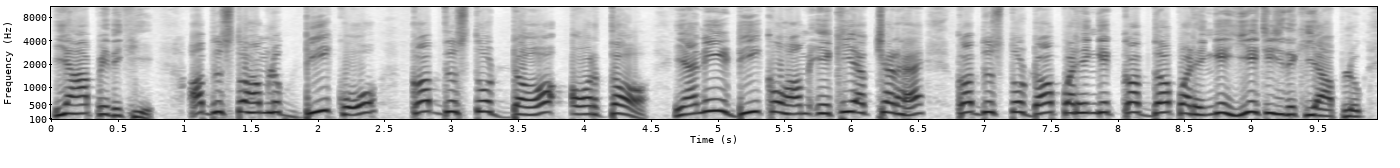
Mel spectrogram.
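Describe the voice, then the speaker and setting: A man's voice: very high-pitched, animated, moderate pace, few pauses, a little mellow, dry recording. A male teacher giving a spelling and pronunciation lesson at a digital board, often calling viewers his friends and asking and answering his own questions. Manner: calls viewers friends often, repeats each word, asks and answers himself. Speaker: English teacher. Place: classroom-style video at a digital board.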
